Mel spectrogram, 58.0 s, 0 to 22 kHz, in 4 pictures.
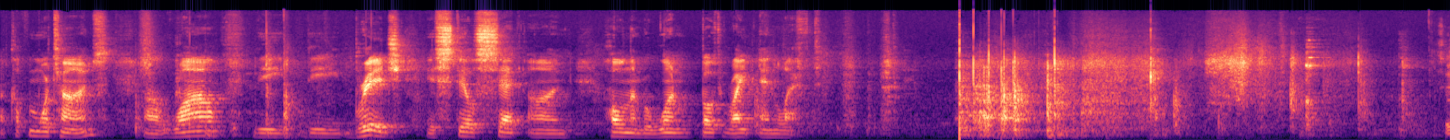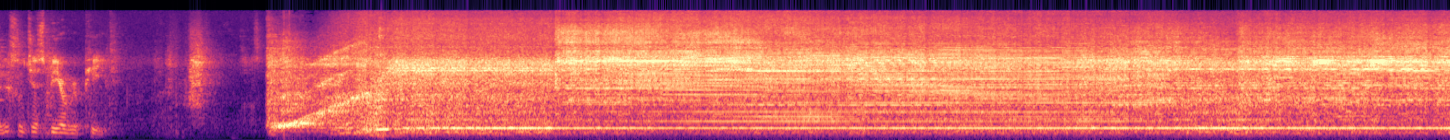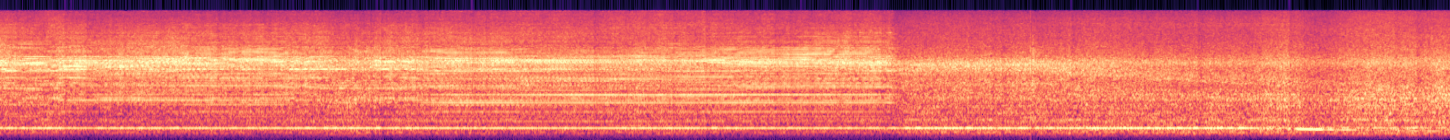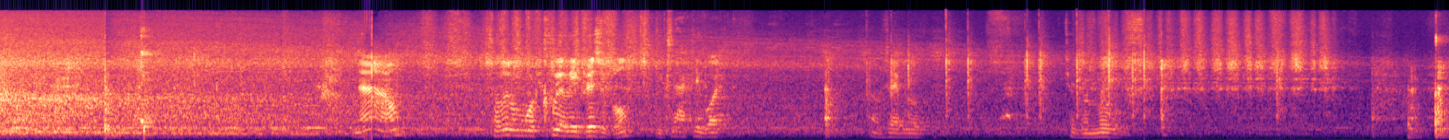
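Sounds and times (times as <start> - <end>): saw blade winding down: 17.2 - 23.2
table saw running: 17.2 - 50.8
saw blade cutting wood: 46.6 - 50.6, 54.2 - 57.0.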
